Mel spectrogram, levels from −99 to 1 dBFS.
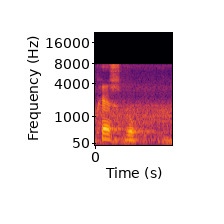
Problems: constant background noise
